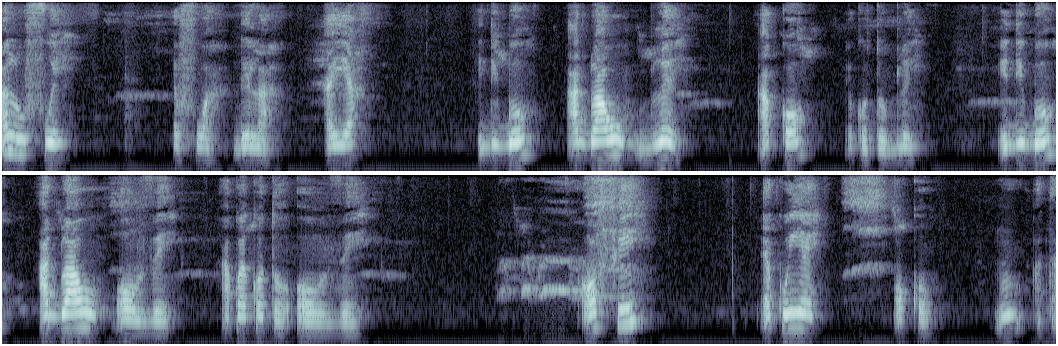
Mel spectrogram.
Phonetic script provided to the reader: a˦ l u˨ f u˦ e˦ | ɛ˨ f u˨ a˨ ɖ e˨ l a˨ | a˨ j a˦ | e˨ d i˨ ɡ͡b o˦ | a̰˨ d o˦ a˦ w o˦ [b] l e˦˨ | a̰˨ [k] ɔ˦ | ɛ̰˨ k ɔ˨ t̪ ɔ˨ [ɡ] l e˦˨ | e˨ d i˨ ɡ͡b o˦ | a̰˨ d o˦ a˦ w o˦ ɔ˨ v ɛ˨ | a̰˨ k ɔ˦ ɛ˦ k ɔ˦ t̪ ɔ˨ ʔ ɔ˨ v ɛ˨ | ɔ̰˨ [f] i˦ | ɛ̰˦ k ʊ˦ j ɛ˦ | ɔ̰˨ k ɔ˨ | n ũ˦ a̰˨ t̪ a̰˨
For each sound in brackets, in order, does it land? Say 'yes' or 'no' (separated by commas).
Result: yes, yes, no, yes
